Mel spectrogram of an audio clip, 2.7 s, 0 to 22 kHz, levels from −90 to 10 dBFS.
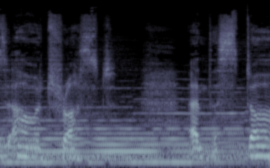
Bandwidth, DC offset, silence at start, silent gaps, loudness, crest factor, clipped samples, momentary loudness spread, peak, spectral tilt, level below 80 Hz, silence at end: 17 kHz; under 0.1%; 0 s; none; -27 LUFS; 16 dB; under 0.1%; 5 LU; -10 dBFS; -5.5 dB/octave; -56 dBFS; 0 s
